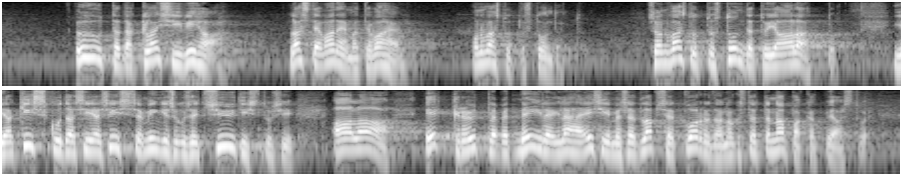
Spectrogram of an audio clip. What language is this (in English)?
Estonian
